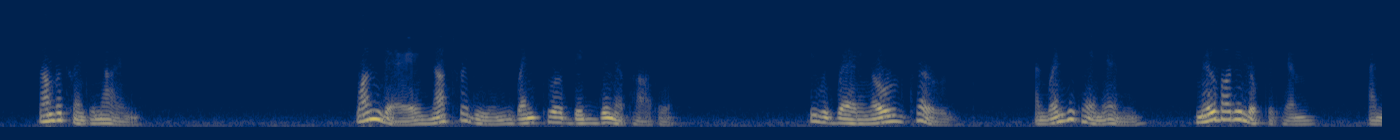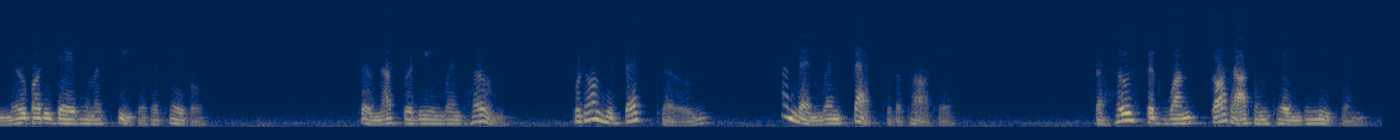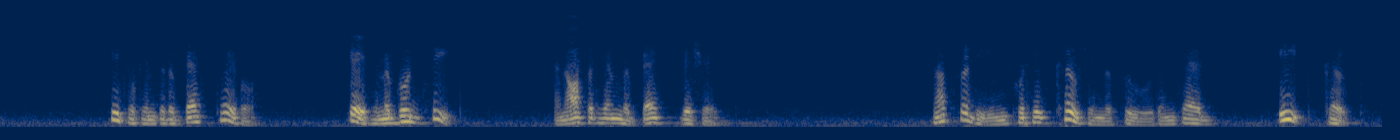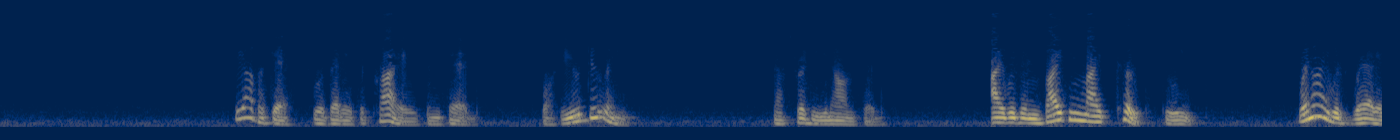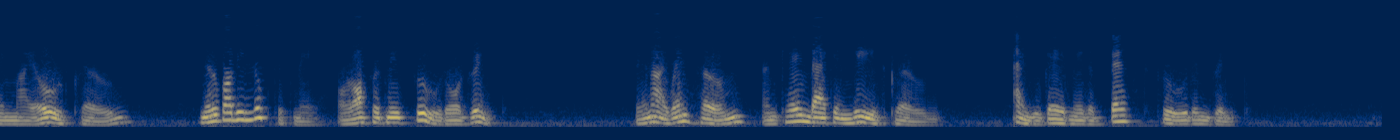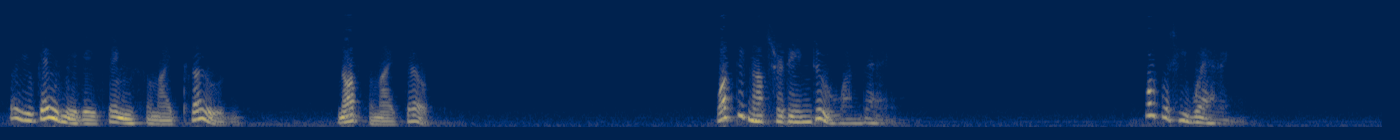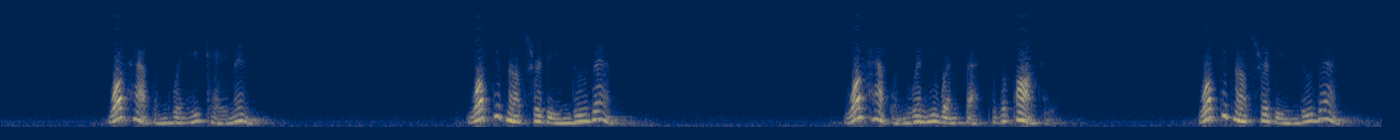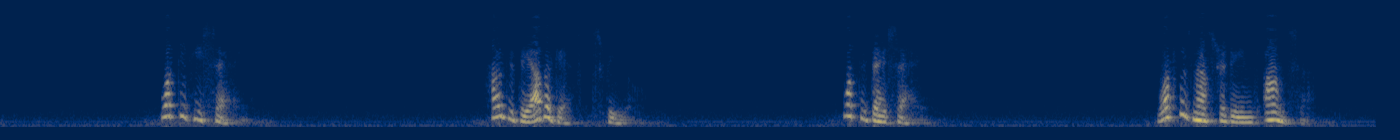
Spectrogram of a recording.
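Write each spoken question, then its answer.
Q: What did Nasreddin do one day?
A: He went to a big dinner party.

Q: What was he wearing?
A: Old clothes.

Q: What happened when he came in?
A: Nobody looked at him and nobody gave him a seat at a table.

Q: What did Nasreddin do then?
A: He went home, put on his best clothes and went back to the party.

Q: What happened when he went back to the party?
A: The host came to meet him, took him to the best table, gave him a good seat and offered him the best dishes.

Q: What did Nasreddin do then?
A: He put his coat in the food.

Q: What did he say?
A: "Eat, coat."

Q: How did the other guests feel?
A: Very surprised.

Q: What did they say?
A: "What are you doing?"

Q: What was Nasreddin's answer?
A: He was inviting his coat to eat, because they gave him the food for his clothes, not for himself.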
